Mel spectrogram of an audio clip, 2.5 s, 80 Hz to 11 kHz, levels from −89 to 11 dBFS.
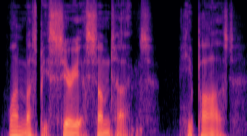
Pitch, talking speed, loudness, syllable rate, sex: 85 Hz, 170 wpm, -19 LUFS, 6.6 syllables/s, male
